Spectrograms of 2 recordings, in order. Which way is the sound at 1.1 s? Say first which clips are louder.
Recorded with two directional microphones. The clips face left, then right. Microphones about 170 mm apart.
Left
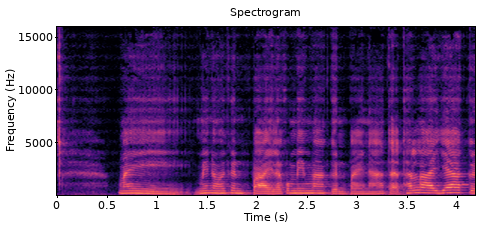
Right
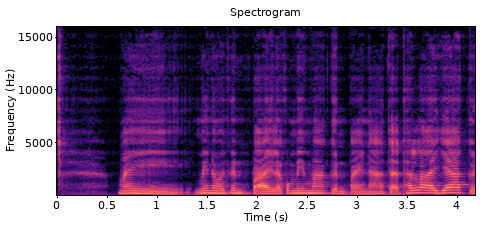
Right 5 dB; 25° right (ahead or behind).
